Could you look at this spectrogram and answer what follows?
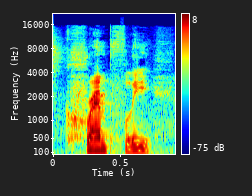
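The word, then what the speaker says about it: Krepfle: his name again because i'm so used to mispronouncing it but it's kremphley i greatly appreciate that uh neil or knelp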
